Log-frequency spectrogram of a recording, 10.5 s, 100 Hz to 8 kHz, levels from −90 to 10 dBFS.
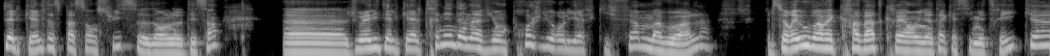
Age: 40-59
